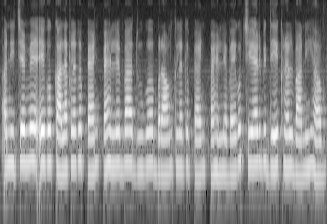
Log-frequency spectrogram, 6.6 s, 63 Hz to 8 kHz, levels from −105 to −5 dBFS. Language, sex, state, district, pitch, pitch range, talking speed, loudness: Bhojpuri, female, Uttar Pradesh, Deoria, 220 Hz, 200-235 Hz, 230 wpm, -18 LUFS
